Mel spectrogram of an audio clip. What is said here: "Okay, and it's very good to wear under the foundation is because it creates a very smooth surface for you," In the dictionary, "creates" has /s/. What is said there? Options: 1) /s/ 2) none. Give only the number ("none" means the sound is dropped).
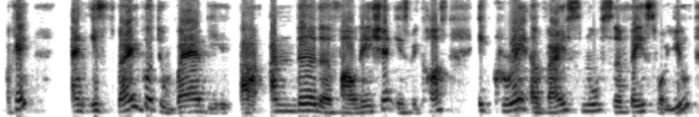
2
